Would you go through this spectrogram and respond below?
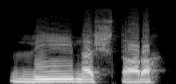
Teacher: نون direct شین کے ساتھ ملے گا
